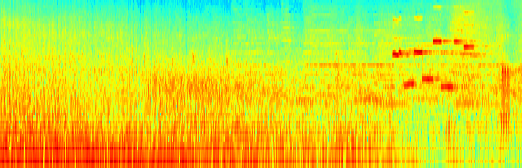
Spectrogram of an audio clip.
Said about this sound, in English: As Tion turns to watch him go, an explosion from the side of the building rains down a wall of rubble separating the two.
